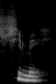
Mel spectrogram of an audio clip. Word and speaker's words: shime: marque derrière on leur on se prononce malo et le symbole à l'intérieur se prononcent chimay c'est un symbole de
